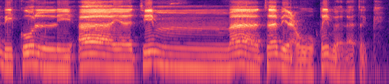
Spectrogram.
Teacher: Kemudian pada lafal timma ini merupakan bacaan idgham bighunah. Sehingga bunyi awalnya tin bertemu dengan mim. Suara tinnya masuk kepada huruf mim. Maka dihukumi dengan bacaan idgham bigunah dengan menahan bunyi suara mnya sepanjang dua harakat.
